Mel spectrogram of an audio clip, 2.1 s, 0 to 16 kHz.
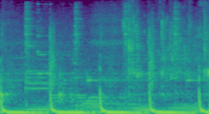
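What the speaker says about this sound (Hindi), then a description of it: "अब हम इस बर्तन में लेंगे सबसे पहले नाप कर 200 मिलीलीटर वाटर" Rainwater is poured from a vessel into a measuring cup, giving a close, steady liquid trickle with regular gurgling blips about twice a second, and no speech.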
